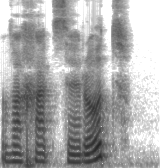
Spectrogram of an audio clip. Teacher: Accent on the last syllable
